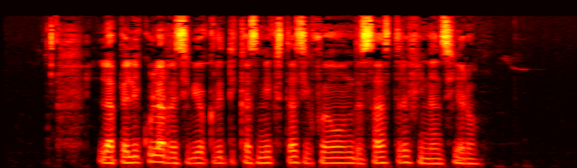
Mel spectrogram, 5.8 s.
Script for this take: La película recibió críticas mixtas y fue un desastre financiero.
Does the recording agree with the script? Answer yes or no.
yes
